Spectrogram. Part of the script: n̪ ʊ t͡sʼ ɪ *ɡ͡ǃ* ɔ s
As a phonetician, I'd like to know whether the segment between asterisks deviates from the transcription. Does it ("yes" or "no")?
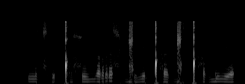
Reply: no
